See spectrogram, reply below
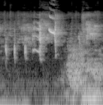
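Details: Indian ringneck parakeet vocalizing with short scratchy chirps, then a harsh, noisy squawking burst at the end.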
